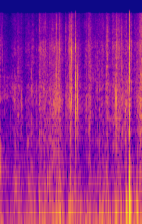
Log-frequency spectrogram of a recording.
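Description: A brown paper lunch bag being twisted by hand, its paper crinkling and crackling irregularly, with one sharper crack near the end.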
